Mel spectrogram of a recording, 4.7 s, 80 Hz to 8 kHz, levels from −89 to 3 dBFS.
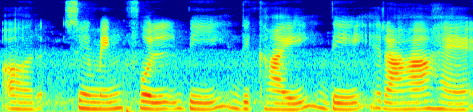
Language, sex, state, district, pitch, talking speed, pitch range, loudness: Hindi, female, Madhya Pradesh, Umaria, 170 Hz, 100 wpm, 165-180 Hz, -18 LUFS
